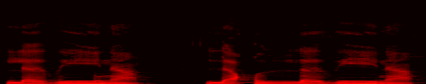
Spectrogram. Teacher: یا ساکن سے پہلے زیر ہے تو یا مدہ ہوگی، اس کو ہم ایک الف کی مقدار کھینچ کر پڑھیں گے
